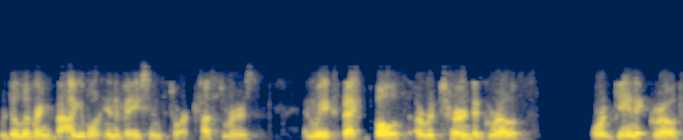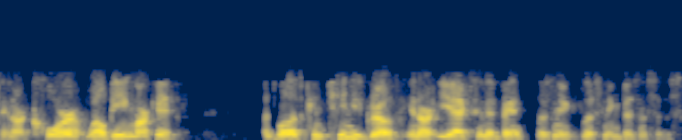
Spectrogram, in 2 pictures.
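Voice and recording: A man talks at a fairly quick pace, with medium pitch and ordinary pitch variation.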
